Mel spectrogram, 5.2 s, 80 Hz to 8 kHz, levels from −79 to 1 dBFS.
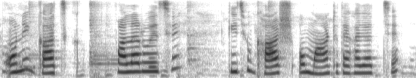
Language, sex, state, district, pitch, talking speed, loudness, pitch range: Bengali, female, West Bengal, Jhargram, 280 Hz, 115 wpm, -20 LUFS, 270-325 Hz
